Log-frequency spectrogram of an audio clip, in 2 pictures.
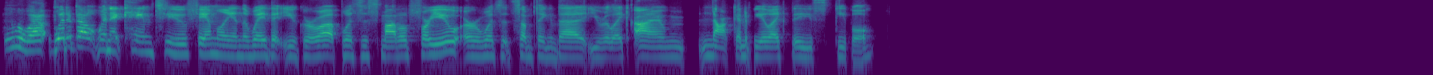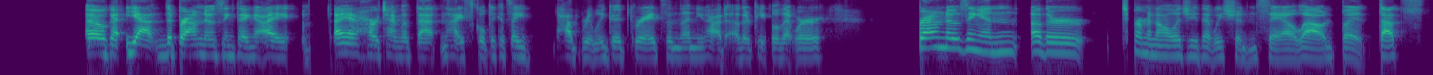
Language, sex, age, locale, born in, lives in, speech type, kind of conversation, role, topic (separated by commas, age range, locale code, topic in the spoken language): English, female, 40-44, en-US, United States, United States, conversation, podcast, host, How do you recognize and build strong, supportive relationships in your life?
